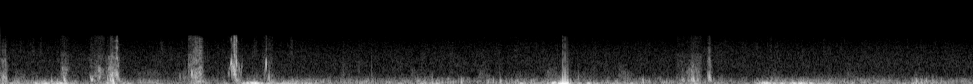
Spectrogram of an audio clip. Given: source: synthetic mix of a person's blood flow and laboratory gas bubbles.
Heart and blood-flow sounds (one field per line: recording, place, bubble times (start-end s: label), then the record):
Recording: Doppler ultrasound of blood flow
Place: subclavian vein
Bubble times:
0.00-0.08 s: bubbles
0.60-0.71 s: bubbles
0.89-1.23 s: bubbles
1.77-2.08 s: bubbles
2.28-2.43 s: bubbles
2.62-2.73 s: bubbles
6.76-7.02 s: bubbles
7.06-7.13 s: bubbles
From the record:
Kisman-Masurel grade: 222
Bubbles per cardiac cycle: several, 3 to 8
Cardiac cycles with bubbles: 10 to 50%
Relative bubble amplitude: moderate (0.250 to 0.450)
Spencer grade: 2 (many but less than half of the cardiac periods contain bubble signals, singularly or in groups)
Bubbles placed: anywhere in the cardiac cycle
